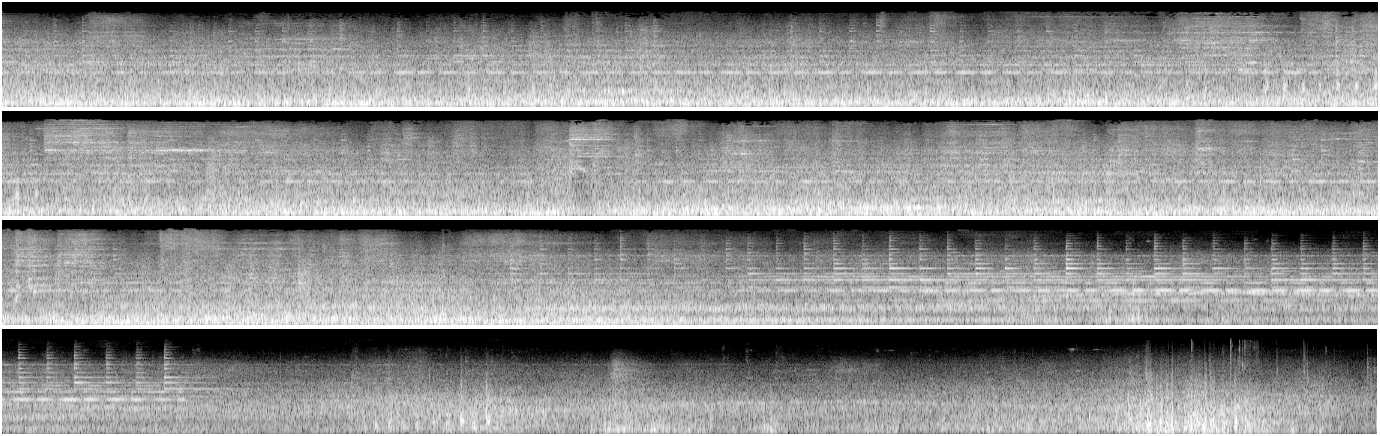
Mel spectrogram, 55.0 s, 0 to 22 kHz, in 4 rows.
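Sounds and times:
train wheels rumbling on rail: 0.0 - 55.0
high wheel squeal: 8.8 - 22.4.

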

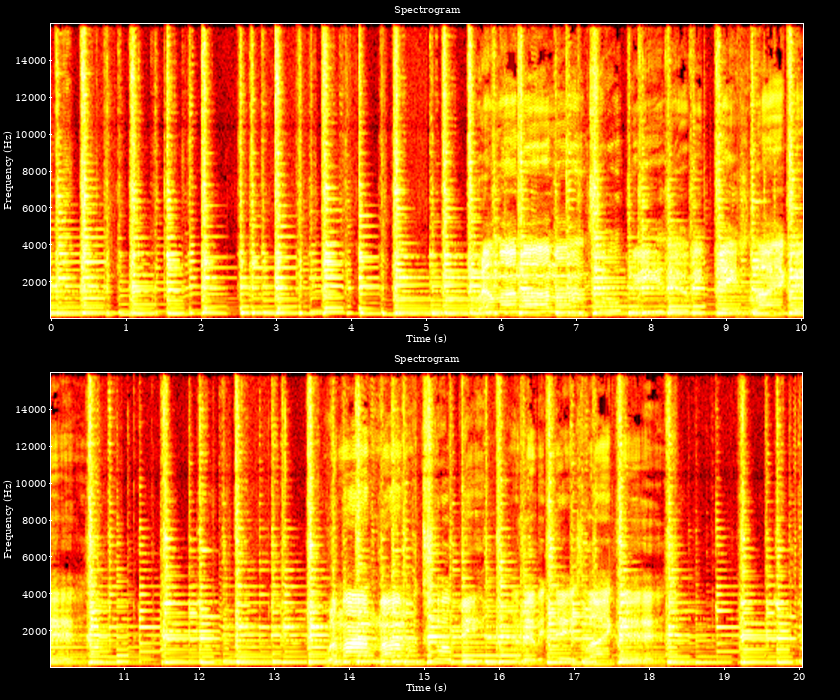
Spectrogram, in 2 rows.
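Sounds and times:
ukulele strumming: 0.0 - 20.0
man singing: 5.5 - 11.0, 13.4 - 18.7.

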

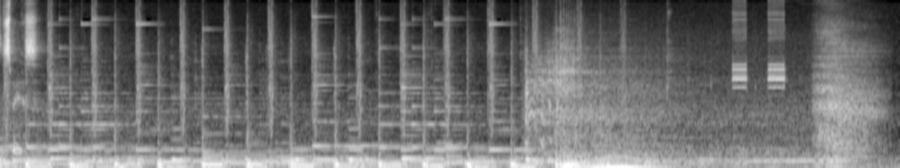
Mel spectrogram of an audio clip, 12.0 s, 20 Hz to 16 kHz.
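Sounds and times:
brief whoosh: 10.8 - 12.0.

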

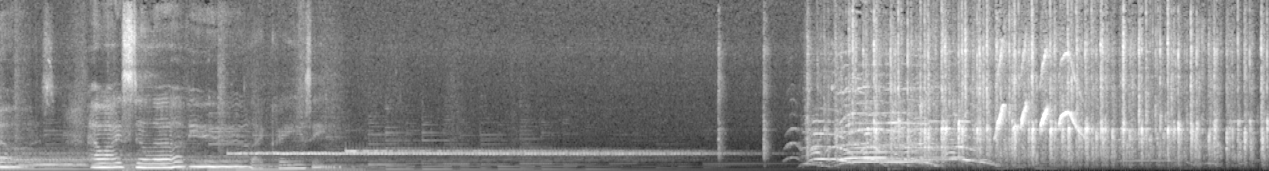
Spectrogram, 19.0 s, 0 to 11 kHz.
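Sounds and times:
live band sustained chord: 0.0 - 11.0
audience cheering and clapping: 11.8 - 19.0.

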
